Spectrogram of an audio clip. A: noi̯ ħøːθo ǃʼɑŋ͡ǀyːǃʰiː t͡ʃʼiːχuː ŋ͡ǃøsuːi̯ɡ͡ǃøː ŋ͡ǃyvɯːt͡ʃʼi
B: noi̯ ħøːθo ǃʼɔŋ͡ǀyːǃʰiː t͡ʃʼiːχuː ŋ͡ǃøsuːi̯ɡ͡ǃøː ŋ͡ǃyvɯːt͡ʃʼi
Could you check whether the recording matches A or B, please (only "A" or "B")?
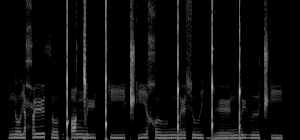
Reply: A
